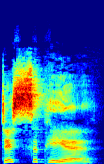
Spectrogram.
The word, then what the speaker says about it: disappear: Disabled is with S as well, so you can't say disappointed, disappear or disabled. Yeah? Can you hear the difference? I'm sure you can. So disappear, disappointed, disabled.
